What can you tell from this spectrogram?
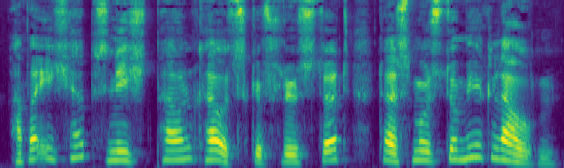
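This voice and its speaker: A small fretful bird, voiced by a man, pipes up high and flustered. The voice keeps a gravelly edge and slow storybook pacing. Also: animated, mellow. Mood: pleading. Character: small fretful male bird, chirpy and anxious.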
